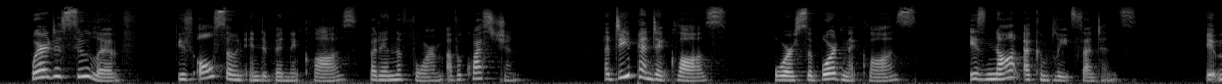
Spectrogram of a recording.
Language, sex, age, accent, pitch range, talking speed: English, female, 20-39, American, 190-245 Hz, 135 wpm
